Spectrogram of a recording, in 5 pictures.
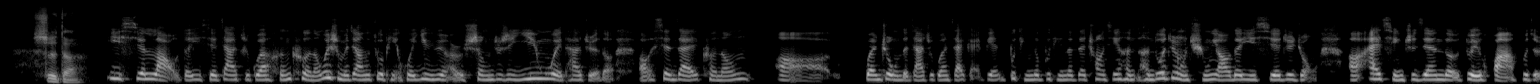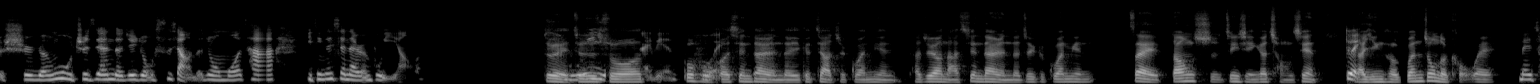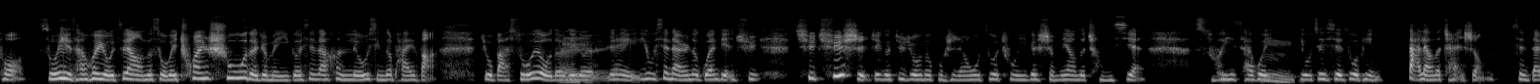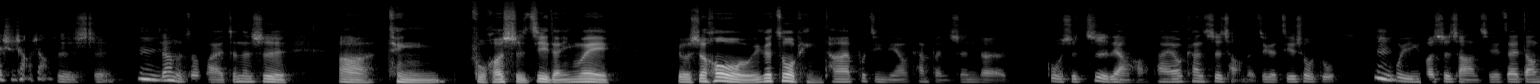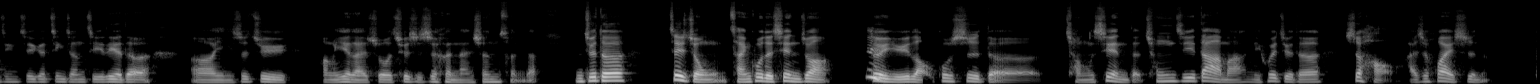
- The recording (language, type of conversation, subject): Chinese, podcast, 为什么老故事总会被一再翻拍和改编？
- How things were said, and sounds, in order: other background noise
